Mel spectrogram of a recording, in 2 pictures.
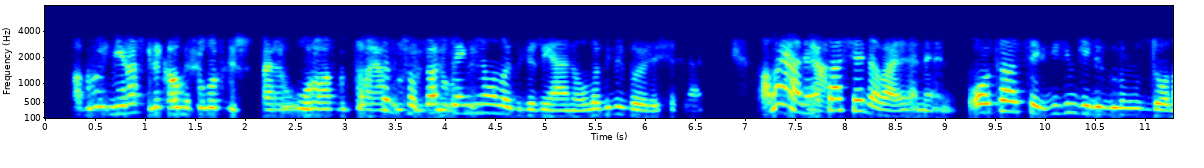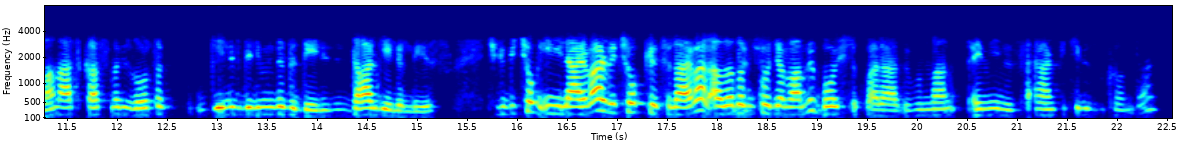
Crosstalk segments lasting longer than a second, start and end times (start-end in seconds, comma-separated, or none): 3.1-4.3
